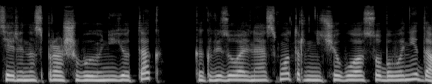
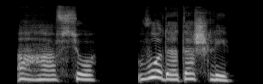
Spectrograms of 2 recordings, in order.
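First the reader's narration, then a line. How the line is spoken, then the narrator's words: Whimpering like helpless puppy. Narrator (Russian): Заскулила, как беспомощный щенок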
